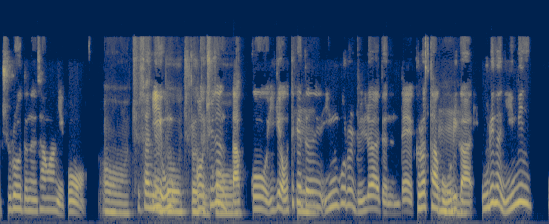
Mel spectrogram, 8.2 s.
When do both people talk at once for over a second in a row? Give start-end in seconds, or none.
2.3-3.7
